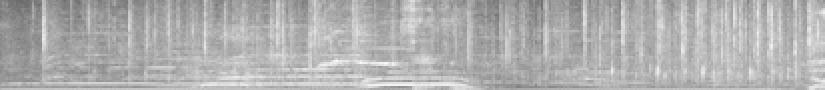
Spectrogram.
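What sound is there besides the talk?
audience clapping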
